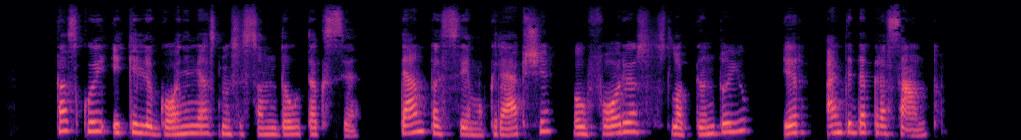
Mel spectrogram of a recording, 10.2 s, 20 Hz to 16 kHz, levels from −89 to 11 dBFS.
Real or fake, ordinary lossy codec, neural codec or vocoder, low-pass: fake; MP3, 64 kbps; codec, 44.1 kHz, 7.8 kbps, Pupu-Codec; 14.4 kHz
